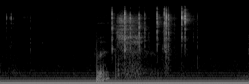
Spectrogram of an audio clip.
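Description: A wrench ratchets as a nut is tightened.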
